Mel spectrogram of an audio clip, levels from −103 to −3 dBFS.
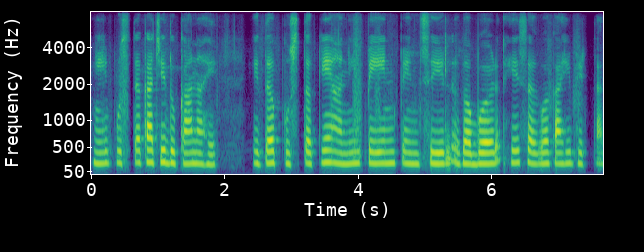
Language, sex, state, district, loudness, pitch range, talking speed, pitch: Marathi, female, Maharashtra, Gondia, -18 LUFS, 200-215 Hz, 110 wpm, 205 Hz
